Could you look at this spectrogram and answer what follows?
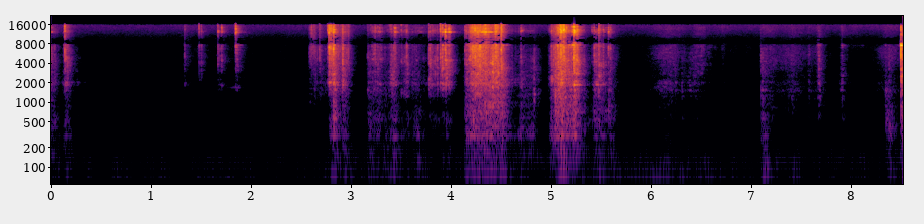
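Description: Strips of collated steel nails and staples scraping and clinking as a hand rummages through a loose pile of them on a table, in a few short bursts between about three and five and a half seconds in, with a sharp click near the end.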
